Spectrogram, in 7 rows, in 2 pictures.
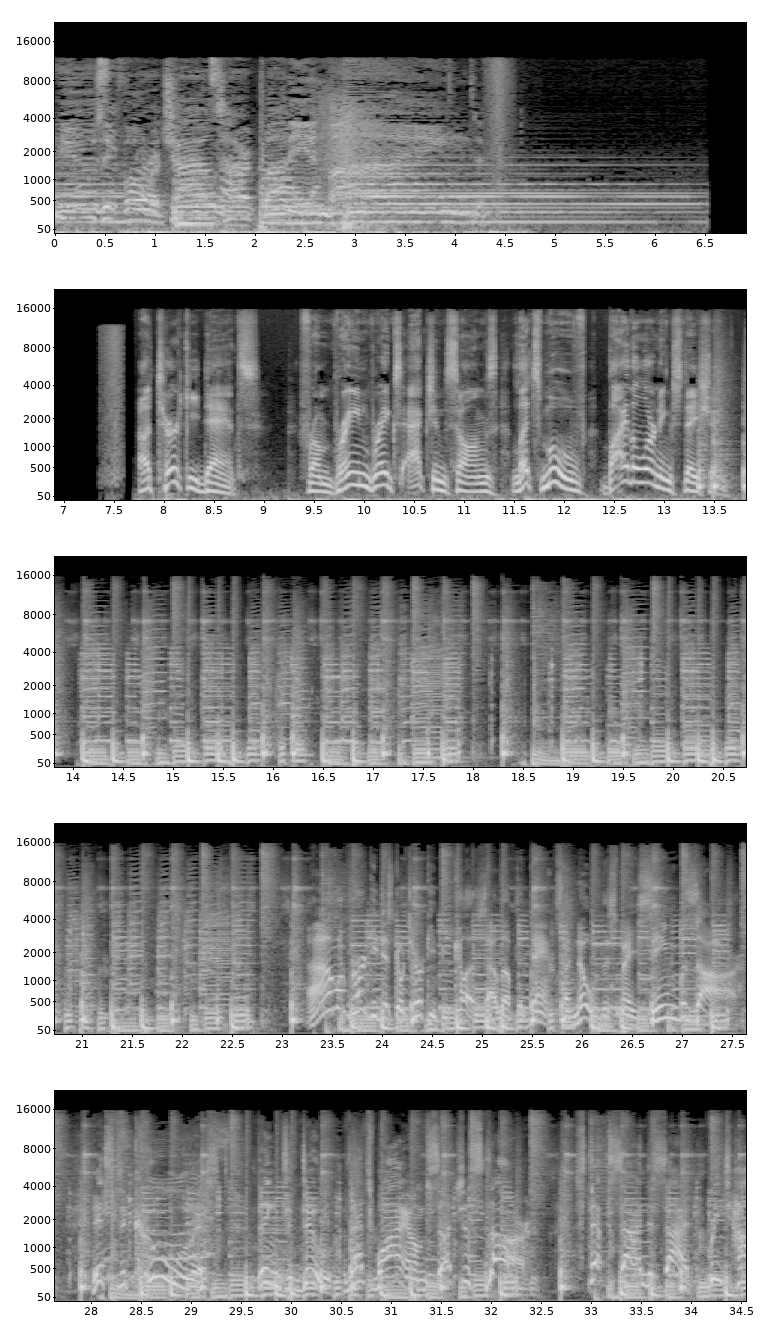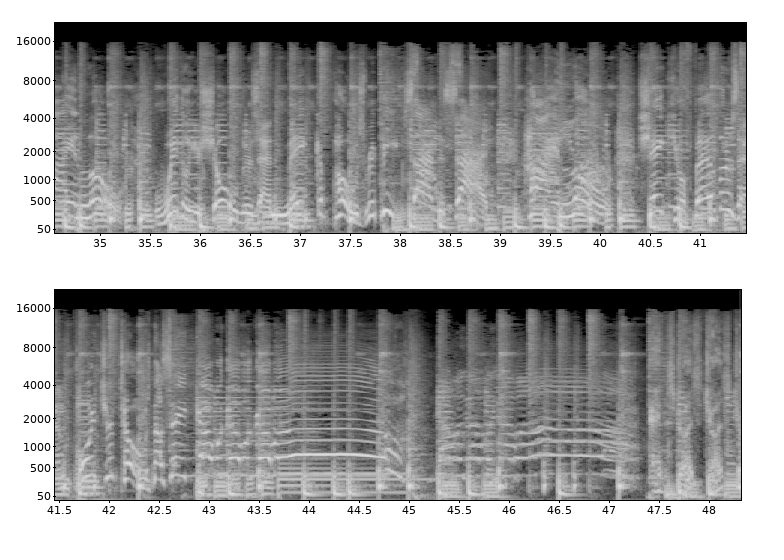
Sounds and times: Music: 0:00.0 - 0:06.6, 0:13.3 - 0:48.3.

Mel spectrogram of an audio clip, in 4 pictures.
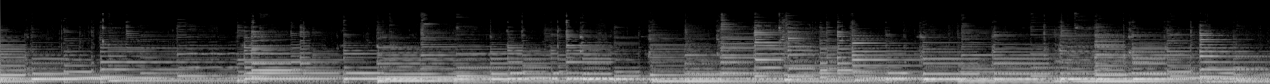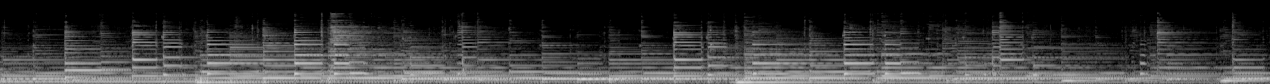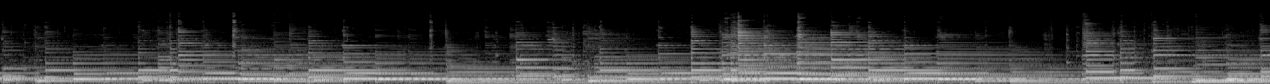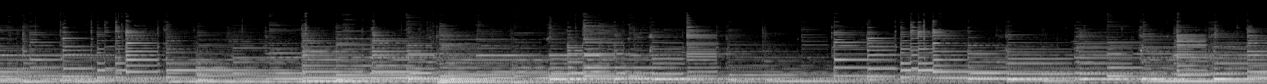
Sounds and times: Acoustic guitar: 0:00.0 - 0:50.7.

